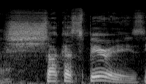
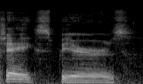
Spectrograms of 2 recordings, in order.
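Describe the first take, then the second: First: Shakespeare's said as "Shaka Speary's" with extra vowels; "Shaka Speary's", slow, an extra syllable after Shake; mispronounced Shakespeare's. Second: Shakespeare's said slowly and properly as "Shakespeare's"; "Shakespeare's", drawn out, two clean syllables; correct Shakespeare's. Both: Real, not acted.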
